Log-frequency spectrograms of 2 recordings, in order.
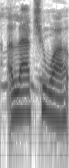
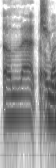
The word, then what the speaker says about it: Alachua: Alachua, like Joshua, but Alachua.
